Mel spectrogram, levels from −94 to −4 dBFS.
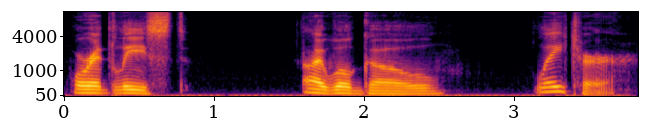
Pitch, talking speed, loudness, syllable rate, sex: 125 Hz, 95 wpm, -19 LUFS, 3.3 syllables/s, male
